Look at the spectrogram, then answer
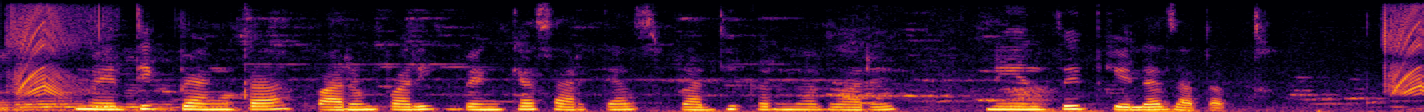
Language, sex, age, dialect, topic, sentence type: Marathi, male, 31-35, Varhadi, banking, statement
